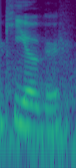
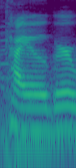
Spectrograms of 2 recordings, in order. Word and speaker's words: Kyogre: you for making me do you call him Kyogre or kogre I call him Kyogre but I think it's Kyogre which is the official pronunciation uh and speaking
